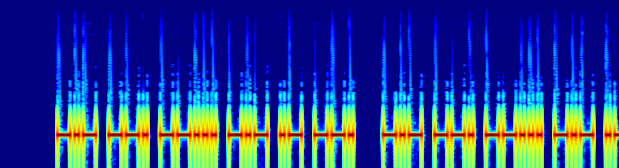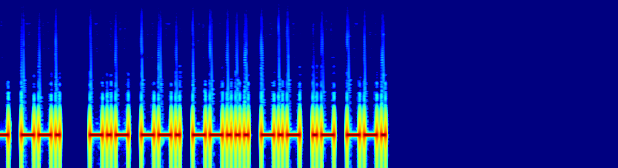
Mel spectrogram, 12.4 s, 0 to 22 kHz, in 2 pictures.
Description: Morse code, heard as a keyed tone, about 28 wpm, 690 Hz. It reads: KG7KAG KG7KAG KG7KAG
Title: USA Call Signs Repeated 3x 28wpm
